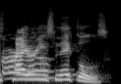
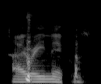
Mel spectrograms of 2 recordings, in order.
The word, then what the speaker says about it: Tyre Nichols: But Tyrese Oh, speaking of Tyrese Nichols, and I want to Tyrese Nicholls.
